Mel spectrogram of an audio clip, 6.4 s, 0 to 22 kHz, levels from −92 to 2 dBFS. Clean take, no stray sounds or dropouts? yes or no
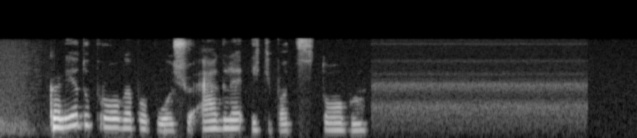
yes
